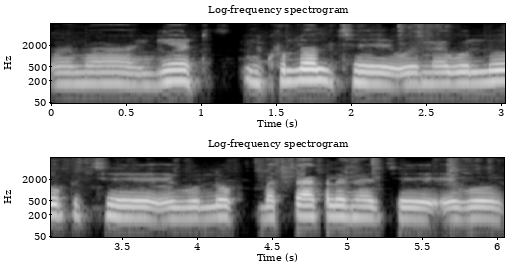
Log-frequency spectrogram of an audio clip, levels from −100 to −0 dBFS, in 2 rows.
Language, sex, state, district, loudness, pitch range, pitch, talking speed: Maithili, female, Bihar, Darbhanga, -22 LUFS, 165-195 Hz, 175 Hz, 180 wpm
